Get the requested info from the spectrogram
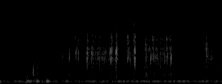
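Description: Faint typing on a computer keyboard, a quick run of key clicks about a third of a second in, as a file name is typed.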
